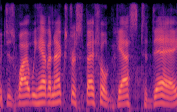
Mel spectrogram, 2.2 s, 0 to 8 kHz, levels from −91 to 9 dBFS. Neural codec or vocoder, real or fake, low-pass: codec, 16 kHz, 4.8 kbps, FACodec; fake; 7.2 kHz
